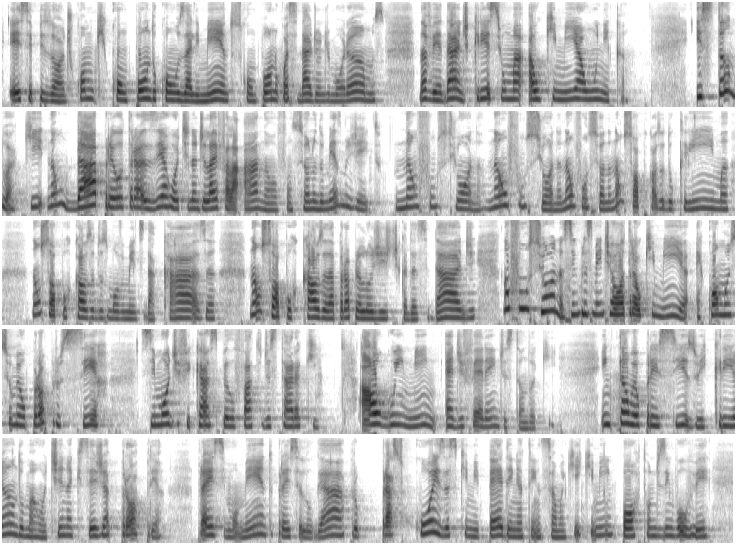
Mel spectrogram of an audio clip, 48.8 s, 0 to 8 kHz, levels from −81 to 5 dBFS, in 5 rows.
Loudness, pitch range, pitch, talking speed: -21 LUFS, 210-270 Hz, 230 Hz, 150 wpm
